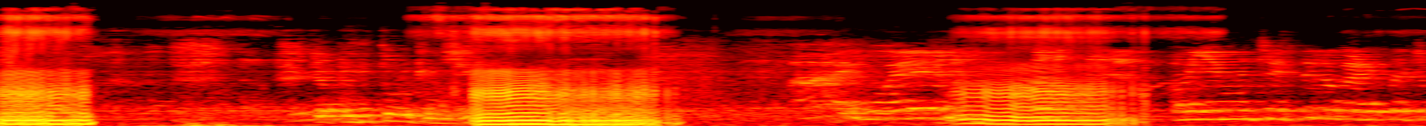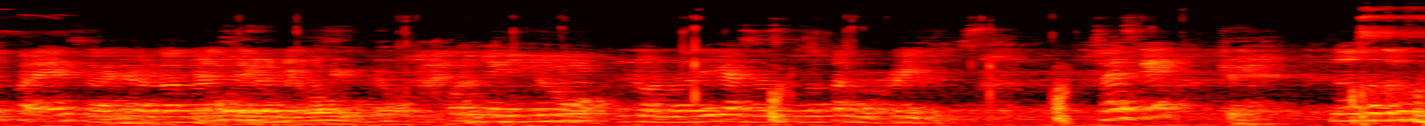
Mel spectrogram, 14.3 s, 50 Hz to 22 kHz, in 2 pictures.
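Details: Tiny dog: loud, rough, rattling breaths repeating at about 25 a minute, with some voices in the background; snoring.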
